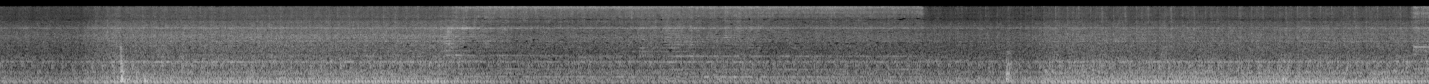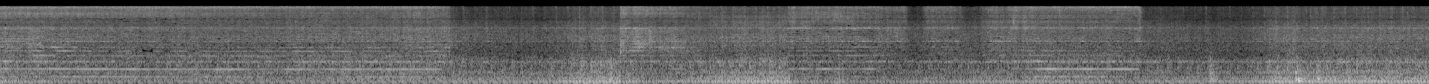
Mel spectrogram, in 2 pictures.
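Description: Homemade bandsaw sawmill cutting mahogany planks: the band blade rasps through the wood over the steady running of its stationary drive engine. The cutting noise drops out briefly a couple of times between passes while the engine keeps running.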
